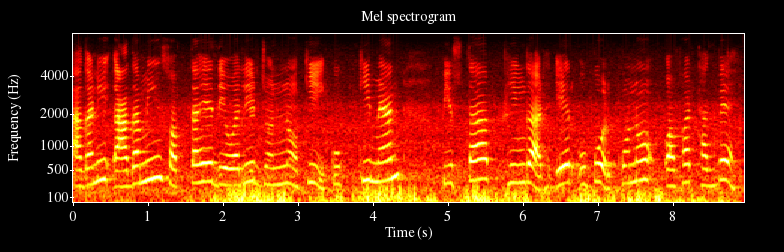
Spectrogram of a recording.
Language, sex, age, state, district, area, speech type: Bengali, female, 18-30, West Bengal, Murshidabad, rural, read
